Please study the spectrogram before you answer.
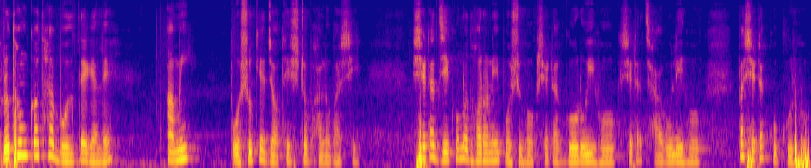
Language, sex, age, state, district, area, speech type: Bengali, male, 18-30, West Bengal, Paschim Bardhaman, urban, spontaneous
